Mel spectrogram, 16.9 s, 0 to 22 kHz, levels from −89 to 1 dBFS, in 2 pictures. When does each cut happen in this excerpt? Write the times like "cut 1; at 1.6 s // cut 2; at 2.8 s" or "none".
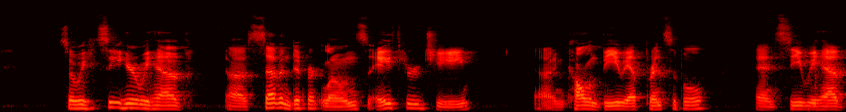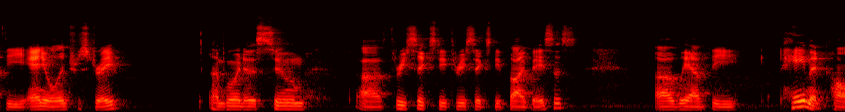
cut 1; at 8.0 s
